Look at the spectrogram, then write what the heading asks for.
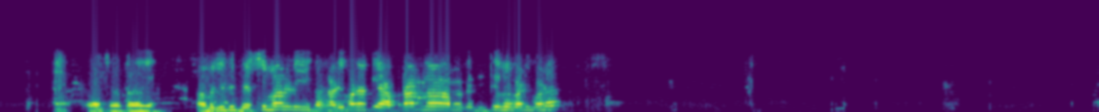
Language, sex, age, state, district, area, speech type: Bengali, male, 45-60, West Bengal, Uttar Dinajpur, urban, conversation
